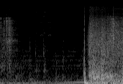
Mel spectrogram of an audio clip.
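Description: Rifle gunfire in the video game MicroVolts Recharged: a single loud, sharp burst erupts abruptly after a quieter stretch of low background noise.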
